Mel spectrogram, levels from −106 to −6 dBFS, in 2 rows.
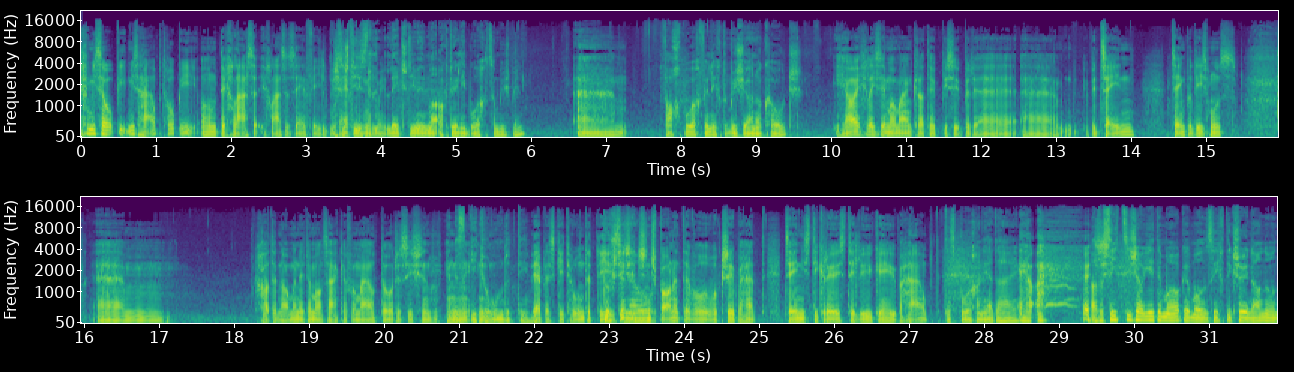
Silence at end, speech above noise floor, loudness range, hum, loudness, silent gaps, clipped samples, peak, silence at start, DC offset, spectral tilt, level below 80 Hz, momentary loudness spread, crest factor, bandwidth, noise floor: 0 s; 32 dB; 6 LU; none; -20 LUFS; none; under 0.1%; -2 dBFS; 0 s; under 0.1%; -5.5 dB/octave; -32 dBFS; 11 LU; 18 dB; 16 kHz; -51 dBFS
